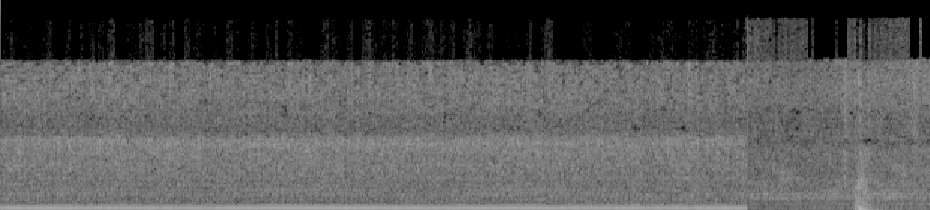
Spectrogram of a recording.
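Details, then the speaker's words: Car alternator with damaged diodes in the diode plate: a steady mid-pitched whine holds for about five seconds, then cuts out; a shorted diode can also drain the battery while the car is off. "Cuando los diodos están dañados podría escucharse un ruido o observarse así."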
